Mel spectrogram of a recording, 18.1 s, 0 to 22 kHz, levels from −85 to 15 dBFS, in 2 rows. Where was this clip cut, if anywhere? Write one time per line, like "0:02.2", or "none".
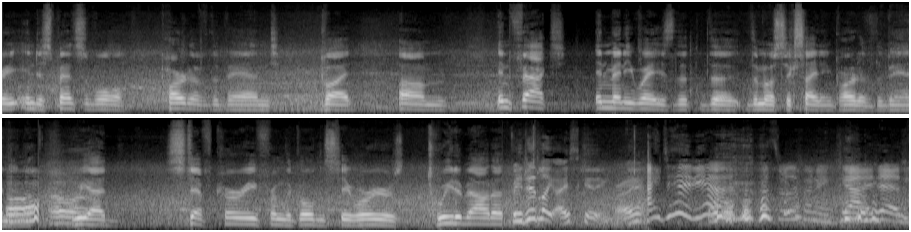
0:09.4
0:14.1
